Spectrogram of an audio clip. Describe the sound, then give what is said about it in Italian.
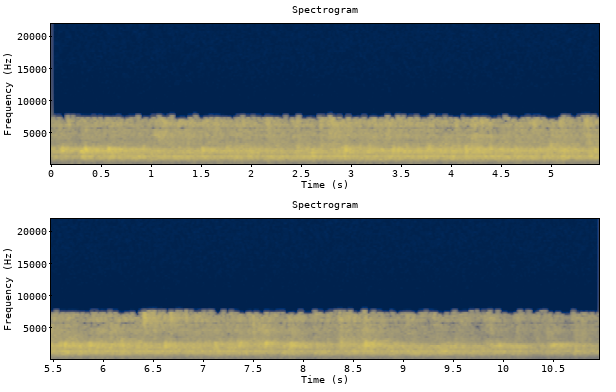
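An audience at an organ concert applauds steadily for about eleven seconds, welcoming a priest, a fellow townsman who composed the opening piece, a dense, even wash of many hands clapping at a loud level with no voices over it. “ed ecco quindi la grande gioia, io gli farei un applauso di essere qui tra noi.”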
